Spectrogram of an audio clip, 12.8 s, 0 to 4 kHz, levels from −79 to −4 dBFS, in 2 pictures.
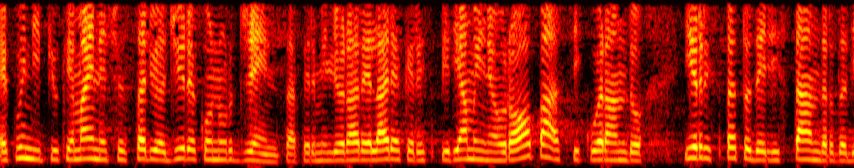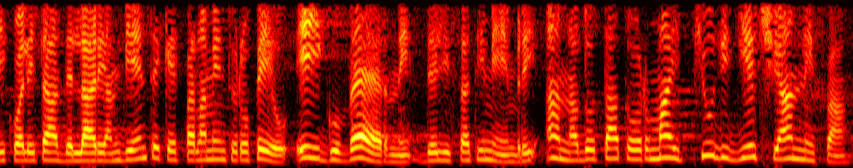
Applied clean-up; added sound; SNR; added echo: none; none; none; none.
